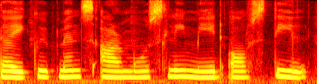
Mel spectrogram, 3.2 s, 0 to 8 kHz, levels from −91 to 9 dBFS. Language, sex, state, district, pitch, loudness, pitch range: English, female, Assam, Kamrup Metropolitan, 170 Hz, -13 LUFS, 165-180 Hz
